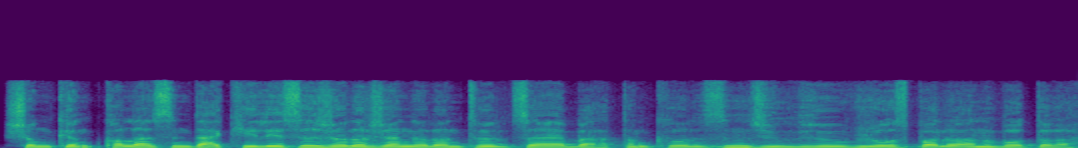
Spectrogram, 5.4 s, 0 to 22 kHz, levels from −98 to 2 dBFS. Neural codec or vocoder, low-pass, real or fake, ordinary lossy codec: codec, 16 kHz in and 24 kHz out, 0.4 kbps, LongCat-Audio-Codec, two codebook decoder; 9.9 kHz; fake; MP3, 96 kbps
